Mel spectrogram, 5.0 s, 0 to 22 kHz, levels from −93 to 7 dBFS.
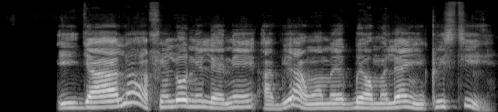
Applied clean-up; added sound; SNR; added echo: neural mask model Resemble Enhance denoiser.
